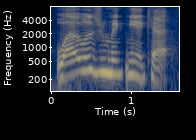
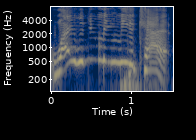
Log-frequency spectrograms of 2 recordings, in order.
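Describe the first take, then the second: First: Said in the usual way. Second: Put-on childish high whine; high whiny voice. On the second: Repeats line, first high.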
